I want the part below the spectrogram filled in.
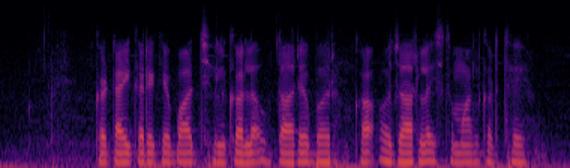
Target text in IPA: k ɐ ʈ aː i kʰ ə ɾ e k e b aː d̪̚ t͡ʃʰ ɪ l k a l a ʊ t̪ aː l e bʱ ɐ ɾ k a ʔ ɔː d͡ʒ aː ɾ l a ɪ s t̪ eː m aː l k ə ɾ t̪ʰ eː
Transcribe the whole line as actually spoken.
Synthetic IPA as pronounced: k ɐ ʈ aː i k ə ɾ e k e b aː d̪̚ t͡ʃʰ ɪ l k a l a ʊ t̪ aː ɾ e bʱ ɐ ɾ k a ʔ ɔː d͡ʒ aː ɾ l a ɪ s t̪ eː m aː l k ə ɾ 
